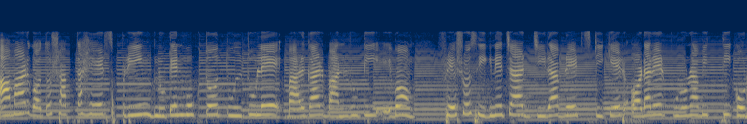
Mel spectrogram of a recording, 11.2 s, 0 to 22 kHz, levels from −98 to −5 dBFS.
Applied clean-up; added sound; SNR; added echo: none; Wind instrument, woodwind instrument; 11 dB; none.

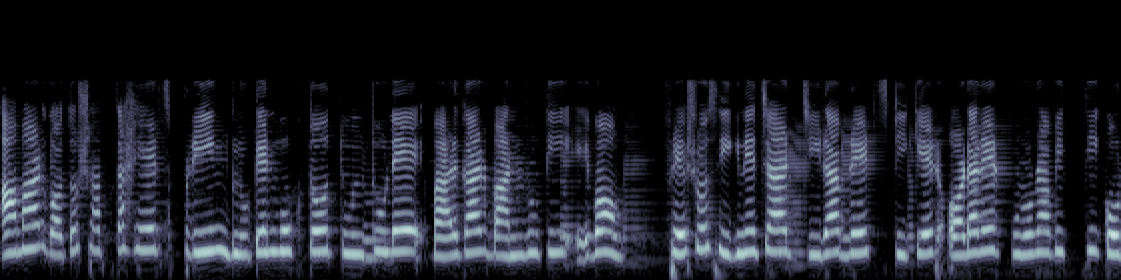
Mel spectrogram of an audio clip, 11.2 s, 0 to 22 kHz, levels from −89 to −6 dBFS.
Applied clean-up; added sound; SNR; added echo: neural mask model DeepFilterNet 3.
